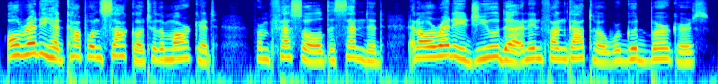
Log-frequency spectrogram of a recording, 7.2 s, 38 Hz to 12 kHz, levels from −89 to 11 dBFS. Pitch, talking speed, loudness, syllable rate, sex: 215 Hz, 140 wpm, -19 LUFS, 5.3 syllables/s, female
